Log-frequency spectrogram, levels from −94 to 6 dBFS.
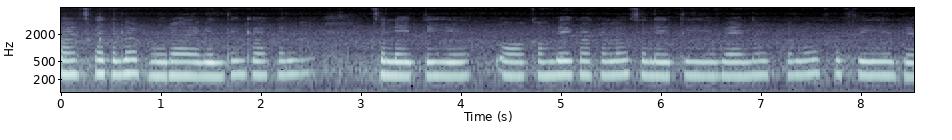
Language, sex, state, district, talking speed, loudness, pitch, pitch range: Hindi, female, Rajasthan, Bikaner, 145 wpm, -15 LUFS, 250 Hz, 240-260 Hz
